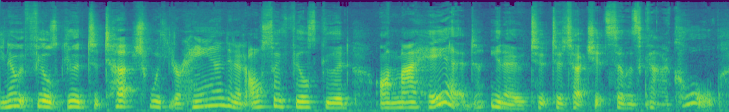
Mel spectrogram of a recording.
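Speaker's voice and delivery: ordinary delivery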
